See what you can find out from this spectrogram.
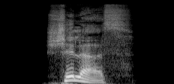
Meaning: dative singular of Schiller
- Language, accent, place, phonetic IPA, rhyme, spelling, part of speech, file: German, Germany, Berlin, [ˈʃɪlɐs], -ɪlɐs, Schillers, noun, De-Schillers.ogg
